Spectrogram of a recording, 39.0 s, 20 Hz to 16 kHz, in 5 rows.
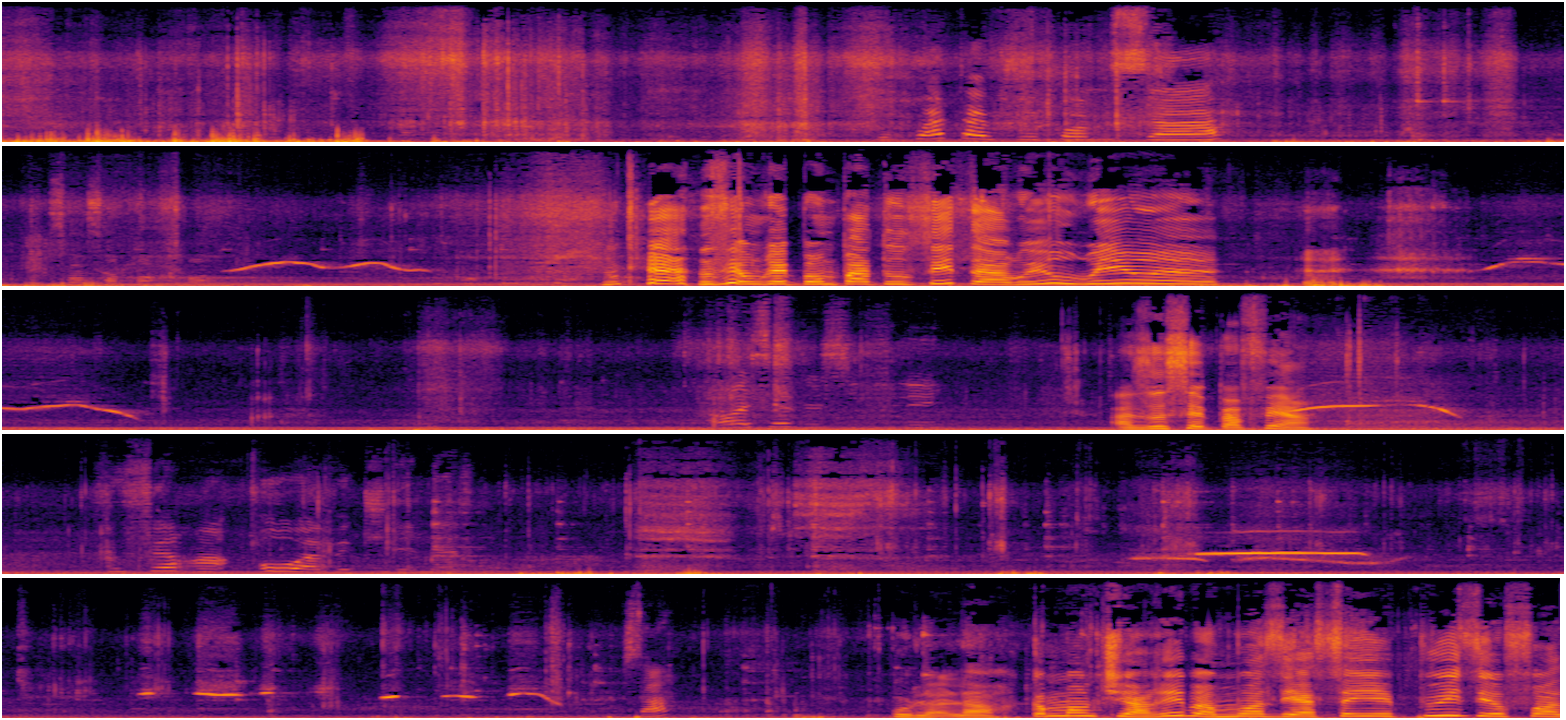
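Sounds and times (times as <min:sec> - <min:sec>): low background rumble: 0:00.0 - 0:39.0
whistled note: 0:08.9 - 0:10.0, 0:15.2 - 0:16.4, 0:22.1 - 0:23.0, 0:29.0 - 0:30.5, 0:31.9 - 0:34.1.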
